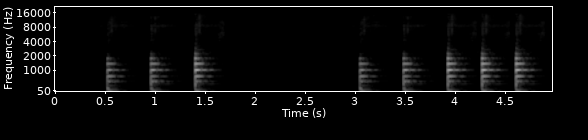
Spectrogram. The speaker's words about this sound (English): Can you hear a knocking? No.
